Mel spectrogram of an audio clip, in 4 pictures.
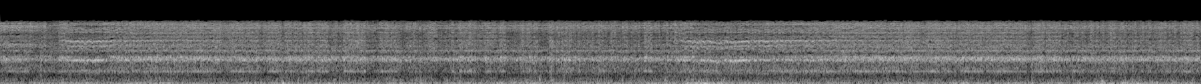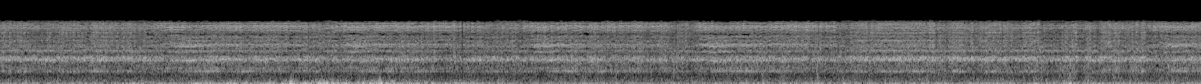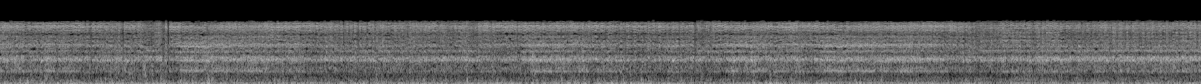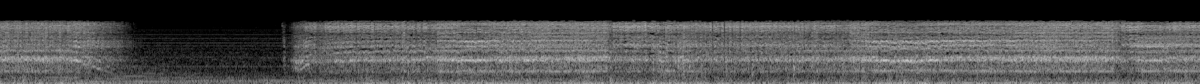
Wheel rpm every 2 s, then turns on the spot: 160, 160, 160, 160, 160, 160, 160, 160, 160, 160, 160, 160, 160, 160, 160, 160, 160, 160, 80, 60, 160, 160, 160, 160.
none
